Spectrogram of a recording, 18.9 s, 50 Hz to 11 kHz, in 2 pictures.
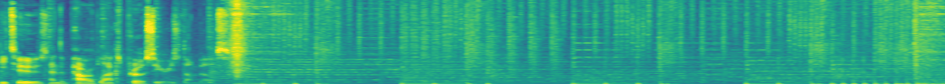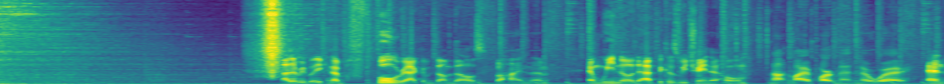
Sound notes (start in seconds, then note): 2.2 air whooshing; 3.0 energetic upbeat music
